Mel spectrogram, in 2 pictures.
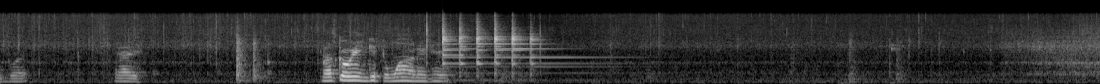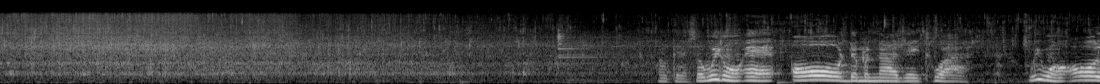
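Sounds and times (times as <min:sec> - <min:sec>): vegetables sizzling in a pot: 0:00.0 - 0:22.0
spoon stirring: 0:04.4 - 0:06.4.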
